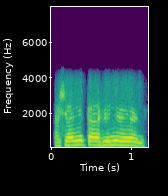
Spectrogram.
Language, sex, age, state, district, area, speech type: Dogri, male, 18-30, Jammu and Kashmir, Udhampur, rural, conversation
